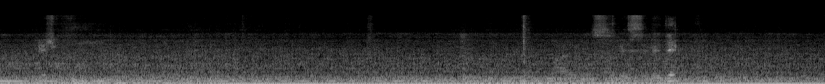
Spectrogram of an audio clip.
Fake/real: fake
